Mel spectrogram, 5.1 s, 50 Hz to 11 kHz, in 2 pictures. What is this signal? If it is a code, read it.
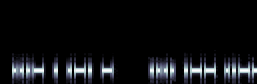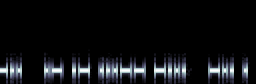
Morse code, heard as a keyed tone, about 34 wpm, 590 Hz. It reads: VERT HW? AA3B DE
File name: QSO302 35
